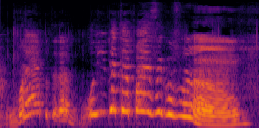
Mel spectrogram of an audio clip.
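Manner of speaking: high-pitched teasing disbelief; mock surprise. Real, not acted. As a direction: act shocked at the bike. Teasing a passerby about bike.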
